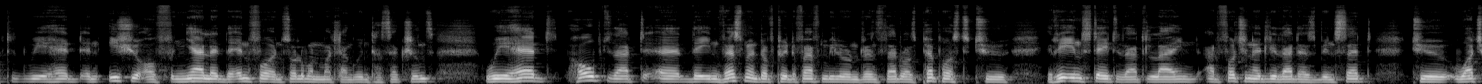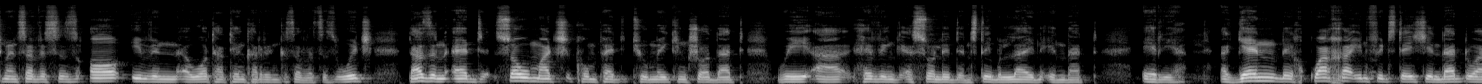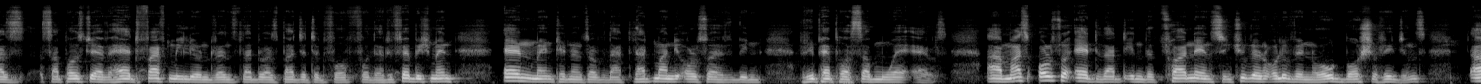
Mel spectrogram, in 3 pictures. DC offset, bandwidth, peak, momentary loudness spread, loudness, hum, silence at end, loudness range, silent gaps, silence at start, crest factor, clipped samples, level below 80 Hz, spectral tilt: under 0.1%; 17 kHz; -4 dBFS; 11 LU; -21 LUFS; none; 0 s; 3 LU; none; 0.1 s; 16 dB; under 0.1%; -60 dBFS; -5.5 dB/octave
